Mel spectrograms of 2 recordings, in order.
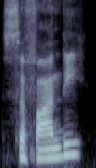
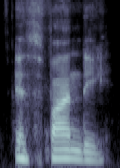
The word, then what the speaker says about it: Esfandi: If you just go IMDb him, how do you pronounce his Iman Safandi? Esfandi.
